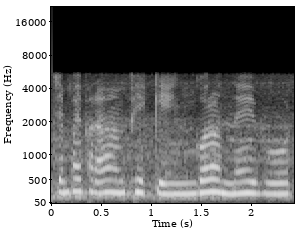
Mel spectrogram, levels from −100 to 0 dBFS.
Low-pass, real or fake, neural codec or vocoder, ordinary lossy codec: 5.4 kHz; real; none; none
